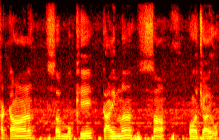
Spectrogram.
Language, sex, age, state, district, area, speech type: Sindhi, male, 45-60, Madhya Pradesh, Katni, urban, spontaneous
